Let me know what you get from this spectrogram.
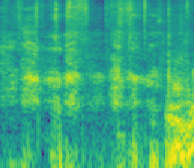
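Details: Pug named Sophie at play with her owner indoors, making funny noises: a run of soft snuffling grunts and wheezy snorts over two seconds, ending in a louder throaty grumble.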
